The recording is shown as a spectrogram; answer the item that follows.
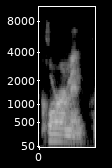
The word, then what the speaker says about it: corpsman: Or, I mean, the FMF guy, you know, your medic or whatever you guys call corpsman. the S is silent.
